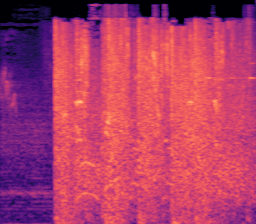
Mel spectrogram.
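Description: Gunfire in the crime game L.A. Noire erupts suddenly after a quiet moment, a loud sustained volley of rapid shots that continues to the end.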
